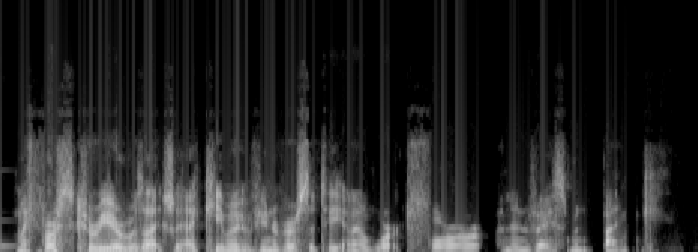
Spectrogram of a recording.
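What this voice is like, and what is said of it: Scottish accent. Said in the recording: “It's a very difficult word to say in a Scottish accent, law. A lot of people don't understand when I say that.”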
